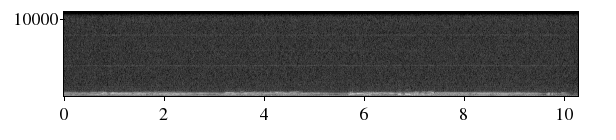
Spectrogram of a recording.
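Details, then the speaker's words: Simulation of what a person with profound deafness perceives of a spoken dialogue: heavily muffled, low-pitched humming tones with no clear words. "Voici ce que perçoit un sourd profond."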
